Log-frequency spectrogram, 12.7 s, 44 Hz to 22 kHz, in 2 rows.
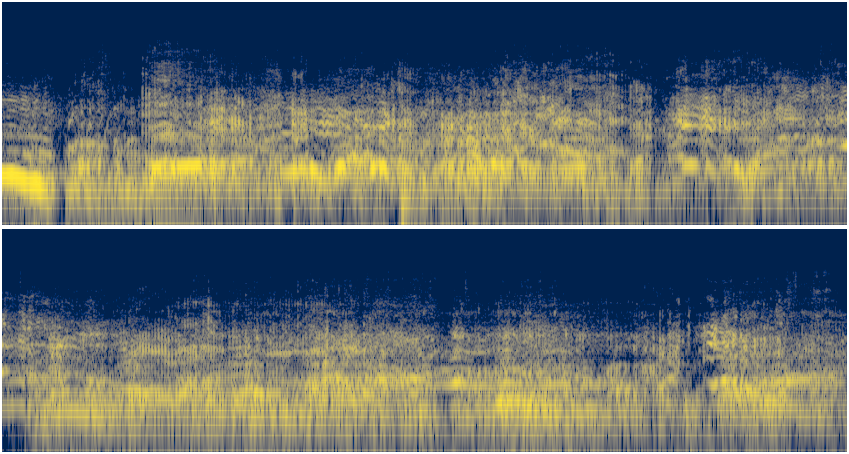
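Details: Lions in a knock-down fight at sunrise on August 11, as three visiting Birmingham males clash with the Nkuhuma pride and its cubs; harsh, continuous roaring and snarling, dense overlapping growls with scarcely a pause throughout.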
